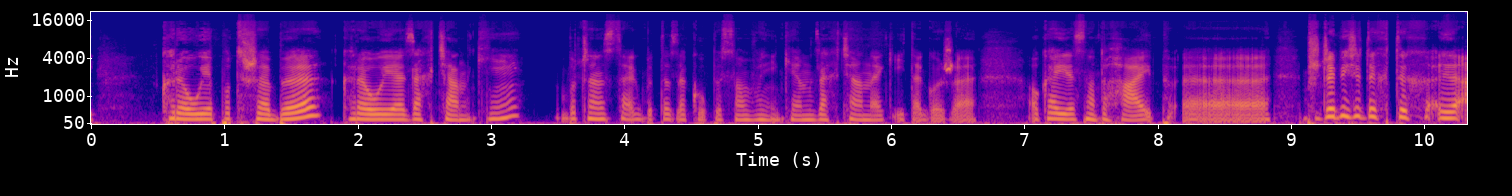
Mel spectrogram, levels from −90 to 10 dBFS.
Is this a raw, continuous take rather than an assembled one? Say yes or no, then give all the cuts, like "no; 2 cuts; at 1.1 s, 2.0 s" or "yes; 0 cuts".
no; 1 cut; at 1.8 s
